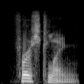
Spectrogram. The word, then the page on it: firstling: American English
